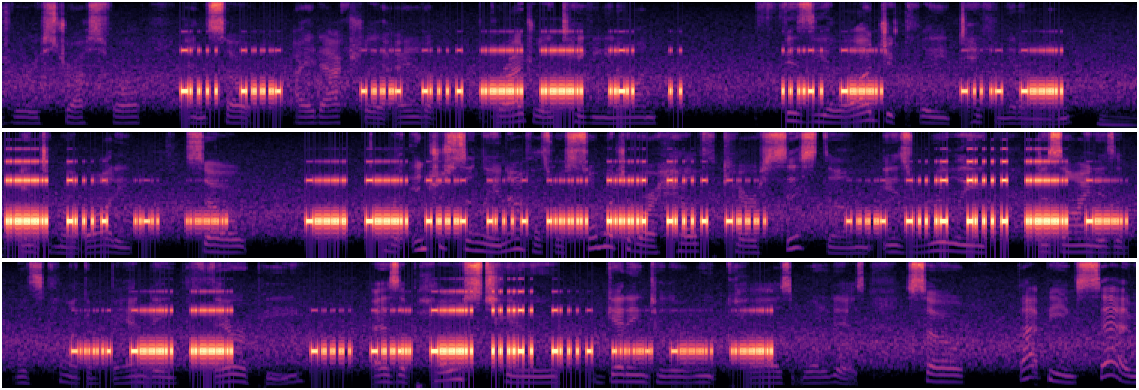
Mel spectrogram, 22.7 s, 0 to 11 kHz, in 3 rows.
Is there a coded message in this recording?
Yes: Hellschreiber (Feld-Hell, 122.5 baud) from 1.2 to 20.3 s, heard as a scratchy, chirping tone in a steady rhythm, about 980 Hz, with fading and speech in English. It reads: LA AUSSI, JE ME SUIS BEAUCOUP AMUSE DES PREJUGES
